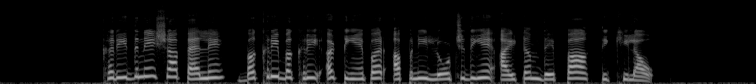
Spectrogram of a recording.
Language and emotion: Dogri, neutral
